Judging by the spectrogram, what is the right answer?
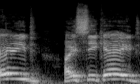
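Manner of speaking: high yelling. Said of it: "yells to the general camp".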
